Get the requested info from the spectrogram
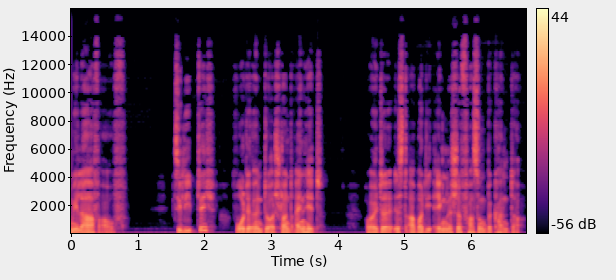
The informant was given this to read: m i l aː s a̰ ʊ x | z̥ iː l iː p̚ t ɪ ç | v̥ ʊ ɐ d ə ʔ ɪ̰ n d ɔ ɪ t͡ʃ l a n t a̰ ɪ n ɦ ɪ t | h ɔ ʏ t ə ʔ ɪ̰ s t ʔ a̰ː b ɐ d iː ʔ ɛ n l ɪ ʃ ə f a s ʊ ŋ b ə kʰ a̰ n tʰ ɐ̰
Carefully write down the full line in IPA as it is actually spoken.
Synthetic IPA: m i l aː f a̰ ʊ f | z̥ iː l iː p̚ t ɪ ç | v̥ ʊ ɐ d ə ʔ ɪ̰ n d ɔ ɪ t͡ʃ l a n t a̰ ɪ n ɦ ɪ t | h ɔ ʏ t ə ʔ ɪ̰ s t ʔ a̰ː b ɐ d iː ʔ ɛ ŋ l ɪ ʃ ə f a s ʊ ŋ b ə kʰ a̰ n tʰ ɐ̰

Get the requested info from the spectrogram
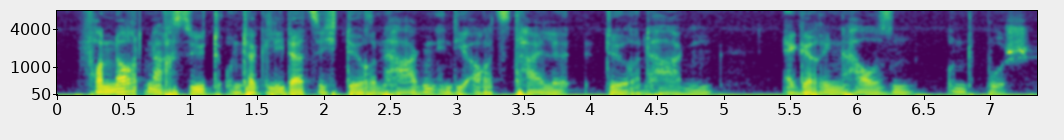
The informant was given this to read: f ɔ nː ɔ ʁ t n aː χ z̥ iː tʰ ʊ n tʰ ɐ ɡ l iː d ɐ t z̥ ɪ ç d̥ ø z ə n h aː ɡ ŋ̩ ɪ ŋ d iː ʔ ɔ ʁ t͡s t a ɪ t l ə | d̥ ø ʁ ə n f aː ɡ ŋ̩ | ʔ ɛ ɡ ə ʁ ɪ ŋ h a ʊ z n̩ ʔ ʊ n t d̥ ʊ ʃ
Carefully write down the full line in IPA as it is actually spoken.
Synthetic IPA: f ɔ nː ɔ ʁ t n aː χ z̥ yː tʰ ʊ n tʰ ɐ ɡ l iː d ɐ t z̥ ɪ ç d̥ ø ʁ ə n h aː ɡ ŋ̩ ɪ n d iː ʔ ɔ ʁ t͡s tʰ a ɪ l ə | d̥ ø ʁ ə n h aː ɡ ŋ̩ | ʔ ɛ ɡ ə ʁ ɪ ŋ h a ʊ z n̩ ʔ ʊ n t b̥ ʊ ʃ

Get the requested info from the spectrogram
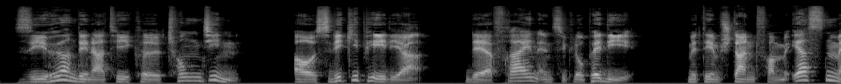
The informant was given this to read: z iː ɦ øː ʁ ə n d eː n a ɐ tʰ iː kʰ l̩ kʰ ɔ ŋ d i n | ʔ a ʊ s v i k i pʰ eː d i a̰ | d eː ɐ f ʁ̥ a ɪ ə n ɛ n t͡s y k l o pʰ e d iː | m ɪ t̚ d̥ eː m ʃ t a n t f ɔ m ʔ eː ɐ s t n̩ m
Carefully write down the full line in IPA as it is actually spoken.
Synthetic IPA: z iː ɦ øː ʁ ə n d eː n a ɐ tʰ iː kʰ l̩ tʰ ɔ ŋ d i n | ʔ a ʊ s v i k i pʰ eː d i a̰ | d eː ɐ f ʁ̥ a ɪ ə n ɛ n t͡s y k l o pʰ e d iː | m ɪ t̚ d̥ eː m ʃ t a n t f ɔ m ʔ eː ɐ s t n̩ m

